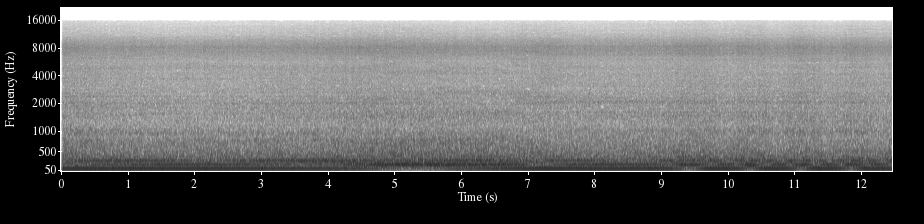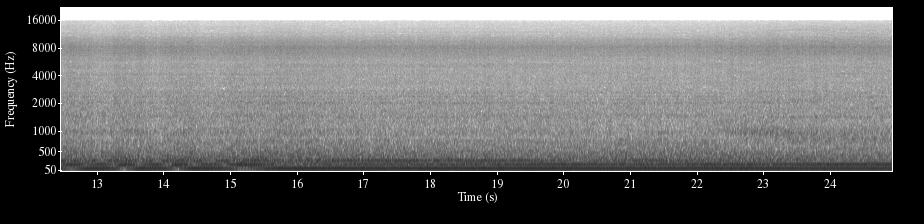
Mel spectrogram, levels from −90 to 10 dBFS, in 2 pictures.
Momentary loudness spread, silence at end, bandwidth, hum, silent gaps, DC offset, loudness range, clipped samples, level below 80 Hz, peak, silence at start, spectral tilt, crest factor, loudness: 1 LU; 0 s; 13.5 kHz; none; none; under 0.1%; 1 LU; under 0.1%; -34 dBFS; -4 dBFS; 0 s; -6.5 dB/octave; 10 dB; -14 LUFS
